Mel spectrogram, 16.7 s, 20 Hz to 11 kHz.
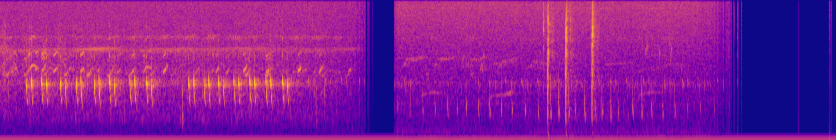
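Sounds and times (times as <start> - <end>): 
bird song in Spain: 0.0 - 7.1, 7.9 - 14.3
loud clicks: 10.8 - 12.1.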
